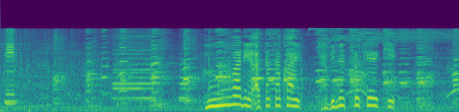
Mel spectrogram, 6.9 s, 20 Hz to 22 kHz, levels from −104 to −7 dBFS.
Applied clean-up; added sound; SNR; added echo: none; Motor vehicle (road); 11 dB; none.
